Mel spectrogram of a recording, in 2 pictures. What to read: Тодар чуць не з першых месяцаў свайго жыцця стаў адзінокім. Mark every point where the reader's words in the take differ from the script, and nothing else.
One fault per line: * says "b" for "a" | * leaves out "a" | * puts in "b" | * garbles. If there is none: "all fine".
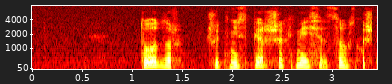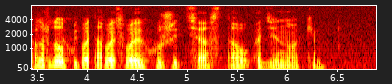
* garbles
